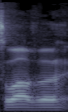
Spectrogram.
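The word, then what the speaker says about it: Слава: So glory is pronounced Slava in Russian.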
